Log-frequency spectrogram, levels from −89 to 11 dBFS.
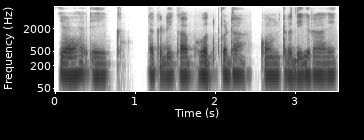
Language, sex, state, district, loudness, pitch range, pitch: Hindi, male, Uttar Pradesh, Saharanpur, -19 LUFS, 115-120 Hz, 115 Hz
